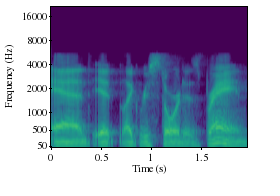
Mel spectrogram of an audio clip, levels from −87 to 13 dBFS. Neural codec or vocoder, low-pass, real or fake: none; 5.4 kHz; real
